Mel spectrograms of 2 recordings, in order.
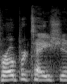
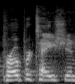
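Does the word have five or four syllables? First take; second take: Four; Four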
